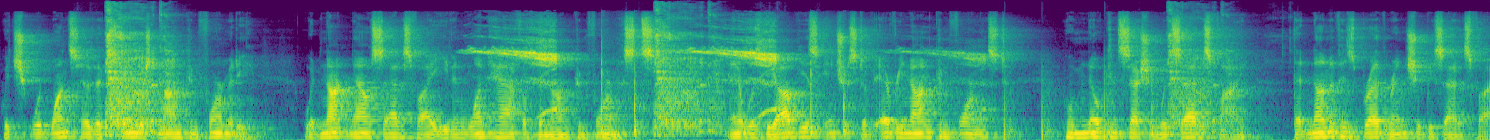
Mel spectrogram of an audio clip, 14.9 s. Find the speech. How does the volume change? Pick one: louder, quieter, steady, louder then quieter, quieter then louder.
steady.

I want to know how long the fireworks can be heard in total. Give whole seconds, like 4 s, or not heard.
7 s.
